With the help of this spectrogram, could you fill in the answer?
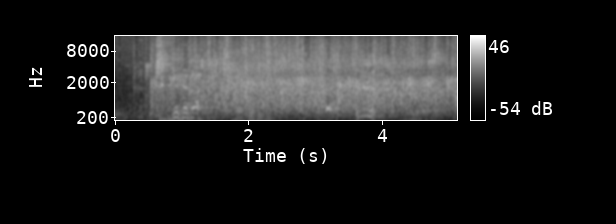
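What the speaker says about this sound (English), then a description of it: "Will you clap for her?" An audience at a small-business marketing talk claps for the speaker's wife, a sudden, full burst of crowd applause with voices and whoops mixed in, sustained and fairly loud.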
